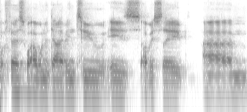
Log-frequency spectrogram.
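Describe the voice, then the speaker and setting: Speaking with a Yorkshire accent, a man talks at a fairly slow pace in a dark, mellow tone with monotone, flat intonation. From England, Yorkshire. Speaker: business development manager at a mining pool. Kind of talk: webinar presentation. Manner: casual, filler-heavy.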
